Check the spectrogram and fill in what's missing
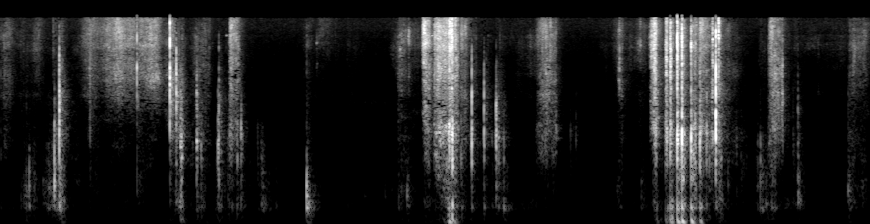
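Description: Fingers flip through the pages of a matte and glossy paper magazine held open, making a shuffling, crinkly rustle. Soft, irregular page sounds alternate with short silences, with louder, fuller turns near the middle and end.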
